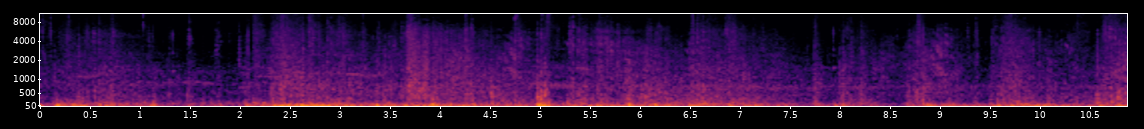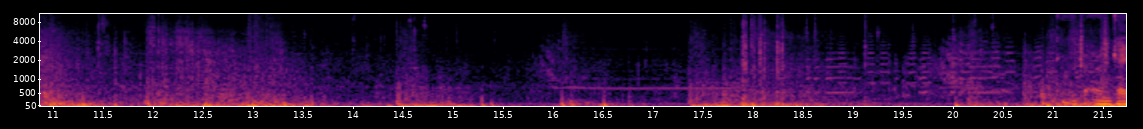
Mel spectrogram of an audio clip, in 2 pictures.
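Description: Artillery cannons fire on the Gettysburg battlefield of the video game Ultimate General Gettysburg as distant, repeated booms under a continuous din of battle noise, horse hooves and gunfire, while someone talks over the action.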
